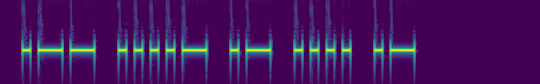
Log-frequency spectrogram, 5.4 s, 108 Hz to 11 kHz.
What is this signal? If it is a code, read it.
Morse code, heard as a keyed tone, about 15 wpm, 700 Hz. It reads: W4AHA
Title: USA Call Signs - 5 Characters - Repeated 3x - 15wpm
